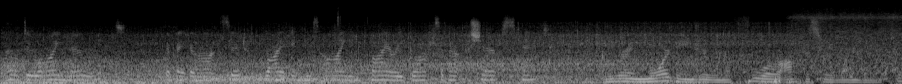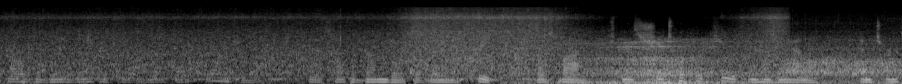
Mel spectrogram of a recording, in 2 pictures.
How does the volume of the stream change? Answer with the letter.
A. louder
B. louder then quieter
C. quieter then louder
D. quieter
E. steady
A.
